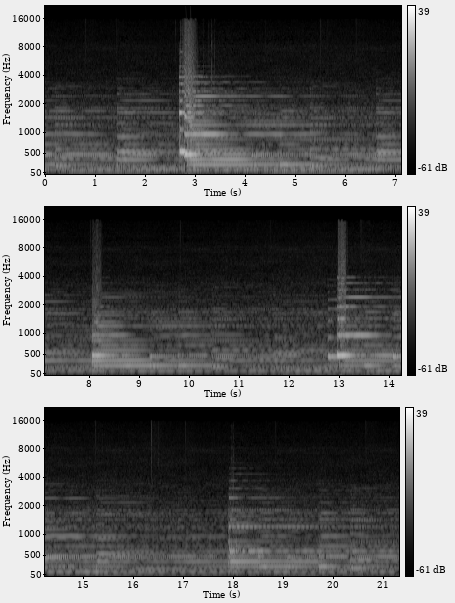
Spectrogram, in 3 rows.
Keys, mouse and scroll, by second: 0.2-1.5 middle drag, 1.5 l, 2.7 ctrl+z, 3.7 middle click, 4.6 shift+click, 6.4 ctrl+z, 6.8-8.0 middle drag, 8.0 click, 9.3-11.1 middle drag, 11.3-12.4 middle drag, 12.4-12.7 scroll down 2, 12.7 Tab, 13.2 click, 15.7 shift+d, 17.2 alt+middle drag, 17.6 shift+middle drag, 17.9 scroll up 4, 18.2-18.6 shift+middle drag, 18.6 r, 21.2 s.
